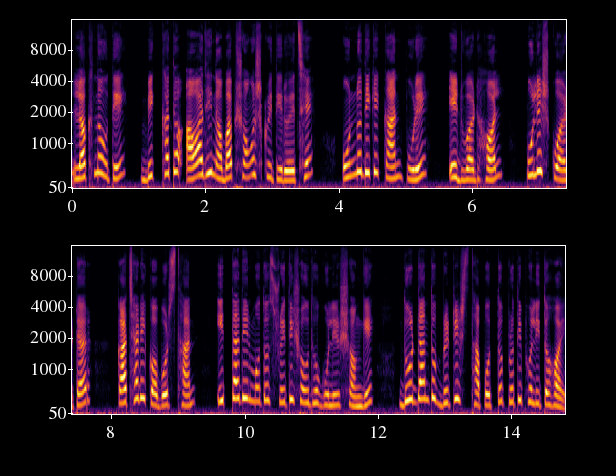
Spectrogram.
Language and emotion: Bengali, neutral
